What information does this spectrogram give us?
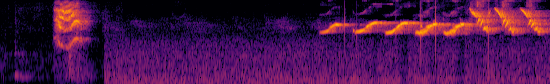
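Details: Double-collared seedeater training audio of female calls and a singing male, used to rouse captive males: a single sharp note, then a fast run of high, bright twittering notes, several per second.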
